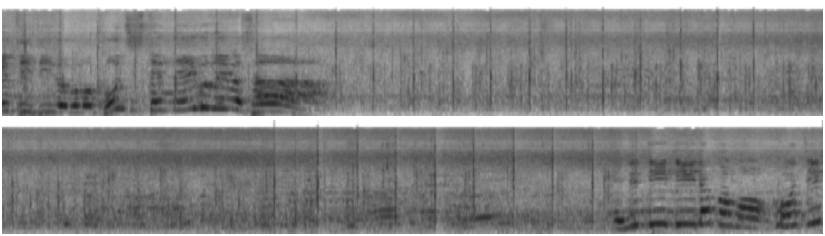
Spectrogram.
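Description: Wooden clappers clack sharply and rhythmically.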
